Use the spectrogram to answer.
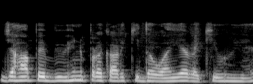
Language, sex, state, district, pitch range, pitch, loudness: Hindi, male, Bihar, Patna, 155-180 Hz, 170 Hz, -16 LUFS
